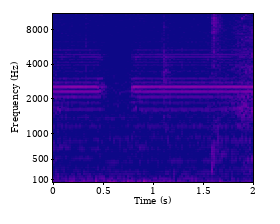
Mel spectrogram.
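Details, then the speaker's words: Dell Dimension desktop running Windows XP that powers up but won't post or show on the monitor, with an unhappy hard drive: steady high-pitched beeping over fan hum, a startup error beep code. "so we've got some beeping so we've definitely got power going to it"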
